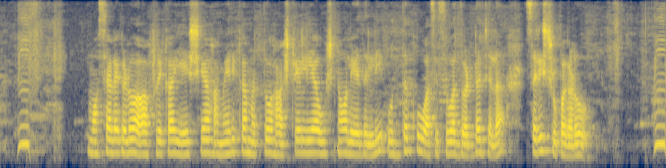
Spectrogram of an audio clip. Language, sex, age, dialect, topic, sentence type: Kannada, female, 56-60, Mysore Kannada, agriculture, statement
